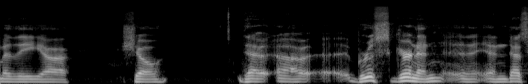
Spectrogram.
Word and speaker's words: Gernon: That Bruce Gernon, and that's how his name is spelled or pronounced.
